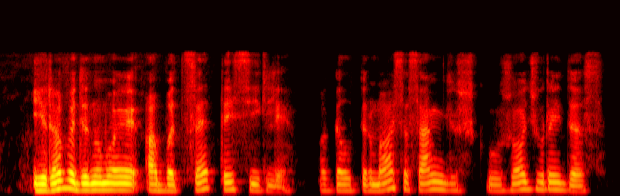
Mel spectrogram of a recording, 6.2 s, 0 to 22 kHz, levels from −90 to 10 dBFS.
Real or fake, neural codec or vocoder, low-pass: fake; autoencoder, 48 kHz, 128 numbers a frame, DAC-VAE, trained on Japanese speech; 7.2 kHz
